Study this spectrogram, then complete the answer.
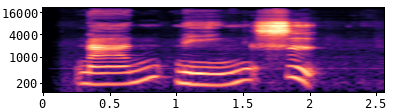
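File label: "nanningshi", Chinese; 南宁市; Nán níing shì; 广西壮族自治区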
